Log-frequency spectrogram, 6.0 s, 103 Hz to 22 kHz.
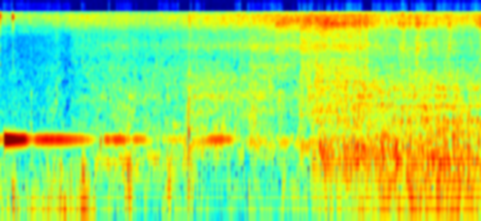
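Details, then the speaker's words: Chevrolet Colorado/GMC Canyon ZR2 2.8 Duramax diesel, key cycled after changing fuel filters: faint steady whine for about three seconds, then stops leaving hiss; fuel pump priming normally. "next you want to come up into the cab and cycle the key a few times on and off that way you can prime the fuel pump all right I'm gonna climb out hopefully you can hear the fuel pump"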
